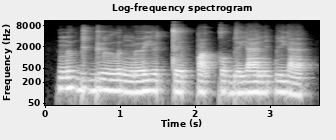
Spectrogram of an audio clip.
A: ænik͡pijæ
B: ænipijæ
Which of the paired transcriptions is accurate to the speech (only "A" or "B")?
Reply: A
